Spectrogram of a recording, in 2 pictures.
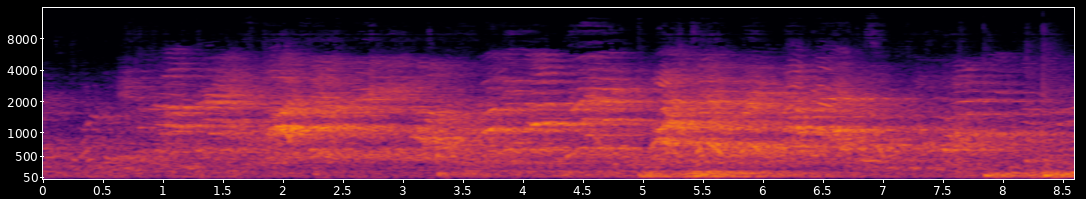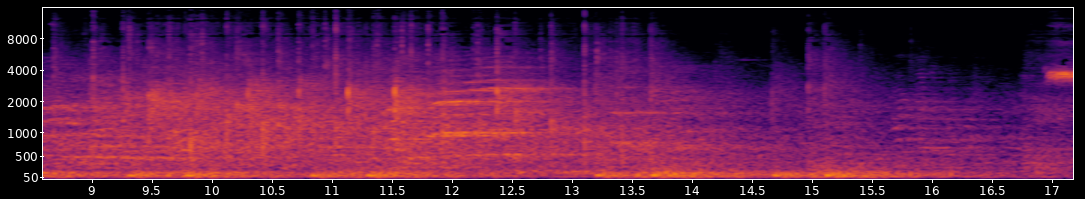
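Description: Young girls shout and cheer in a large echoing gym.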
